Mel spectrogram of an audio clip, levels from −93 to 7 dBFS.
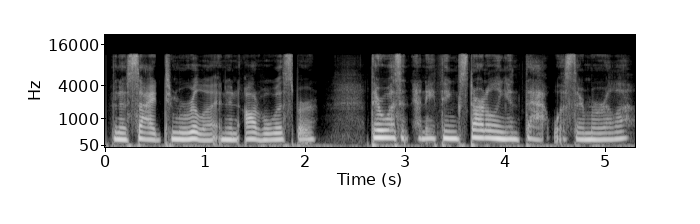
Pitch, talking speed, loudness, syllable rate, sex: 205 Hz, 190 wpm, -18 LUFS, 7.1 syllables/s, female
